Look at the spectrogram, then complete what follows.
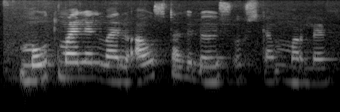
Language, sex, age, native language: Icelandic, female, 20-29, Icelandic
